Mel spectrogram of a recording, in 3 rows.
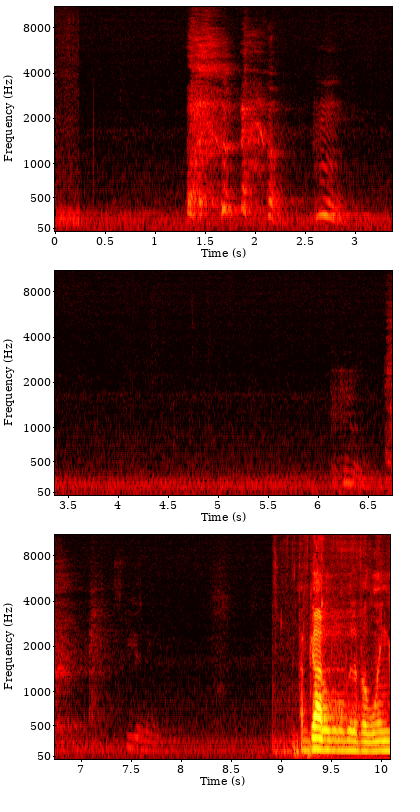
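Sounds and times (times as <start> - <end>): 
person coughing: 1.3 - 3.0, 6.2 - 7.4
speech: 9.2 - 10.0.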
